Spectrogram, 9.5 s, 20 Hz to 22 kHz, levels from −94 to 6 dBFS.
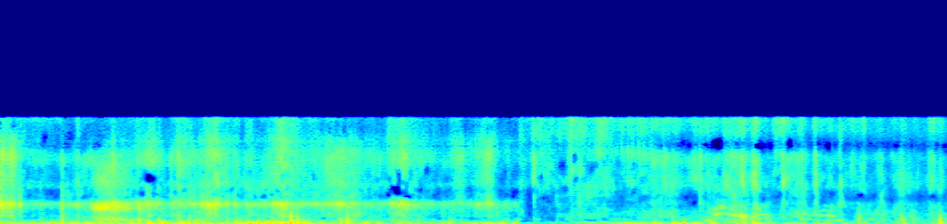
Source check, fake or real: fake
